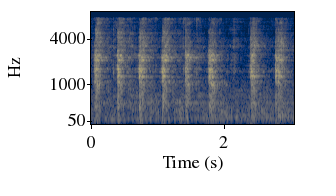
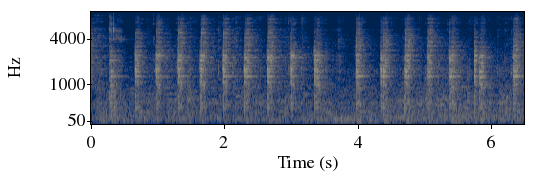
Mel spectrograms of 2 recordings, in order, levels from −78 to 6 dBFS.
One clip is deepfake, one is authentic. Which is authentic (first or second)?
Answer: second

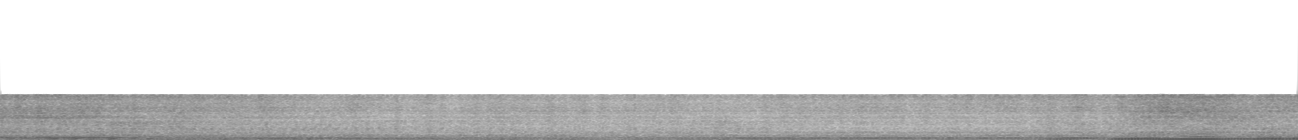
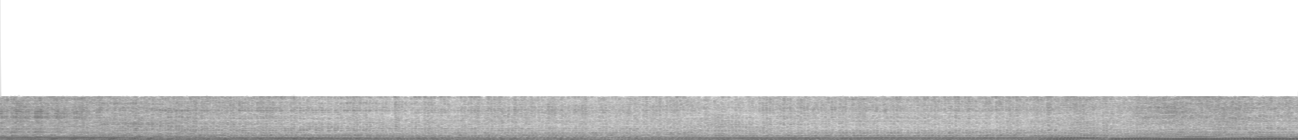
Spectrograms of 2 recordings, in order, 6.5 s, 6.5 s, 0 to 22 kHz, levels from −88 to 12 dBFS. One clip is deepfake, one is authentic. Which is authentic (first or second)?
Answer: second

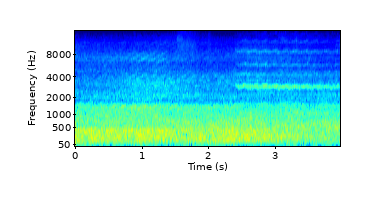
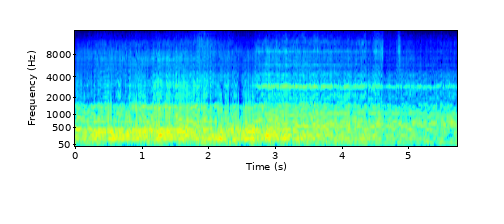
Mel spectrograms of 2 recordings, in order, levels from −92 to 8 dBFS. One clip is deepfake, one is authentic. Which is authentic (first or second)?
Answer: first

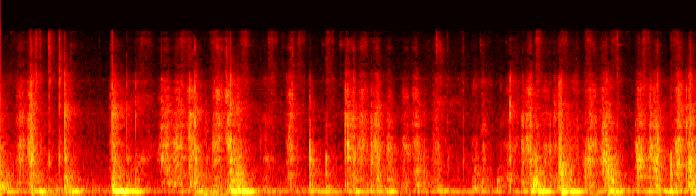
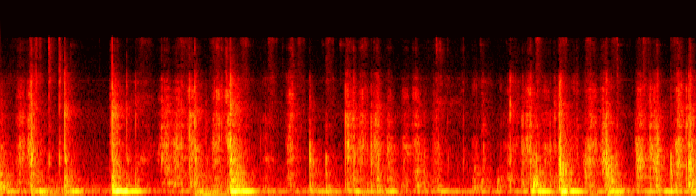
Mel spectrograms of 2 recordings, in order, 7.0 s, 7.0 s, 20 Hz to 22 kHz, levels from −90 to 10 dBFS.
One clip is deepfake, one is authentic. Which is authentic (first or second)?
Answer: second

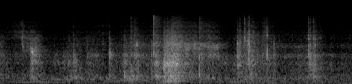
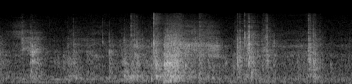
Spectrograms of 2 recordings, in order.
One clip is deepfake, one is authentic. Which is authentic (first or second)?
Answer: second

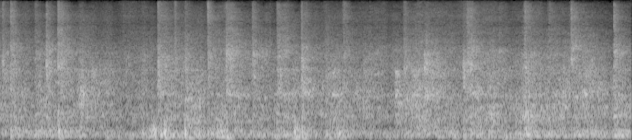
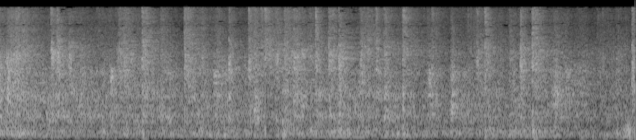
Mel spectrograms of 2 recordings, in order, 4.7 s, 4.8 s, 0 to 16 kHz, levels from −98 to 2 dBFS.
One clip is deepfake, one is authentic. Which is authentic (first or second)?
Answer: second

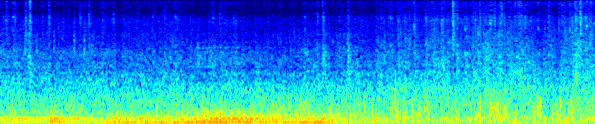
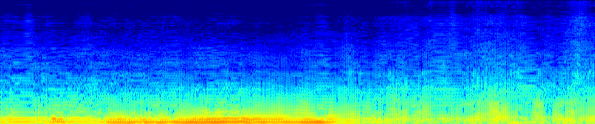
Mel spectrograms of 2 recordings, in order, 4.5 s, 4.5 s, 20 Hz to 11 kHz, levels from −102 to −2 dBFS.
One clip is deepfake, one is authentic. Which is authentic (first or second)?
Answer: first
